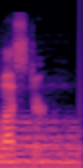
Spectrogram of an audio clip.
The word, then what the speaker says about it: Leicester: L-E-I-C-E-S-T-E-R, that's pronounced Lester. H-A-V-E-R-H-I-L-L is pronounced Haverhill.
